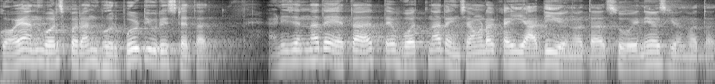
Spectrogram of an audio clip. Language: Konkani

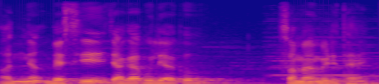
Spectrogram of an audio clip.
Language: Odia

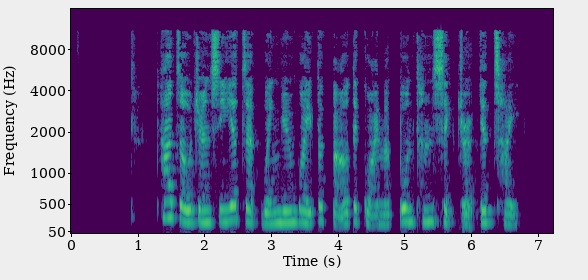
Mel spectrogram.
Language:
Cantonese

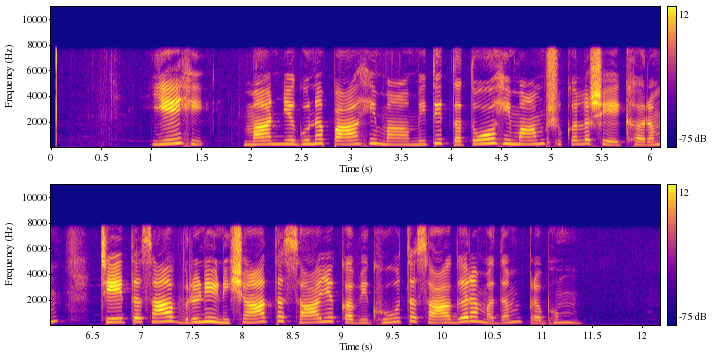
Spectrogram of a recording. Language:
Sanskrit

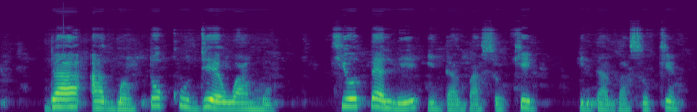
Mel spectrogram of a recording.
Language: Yoruba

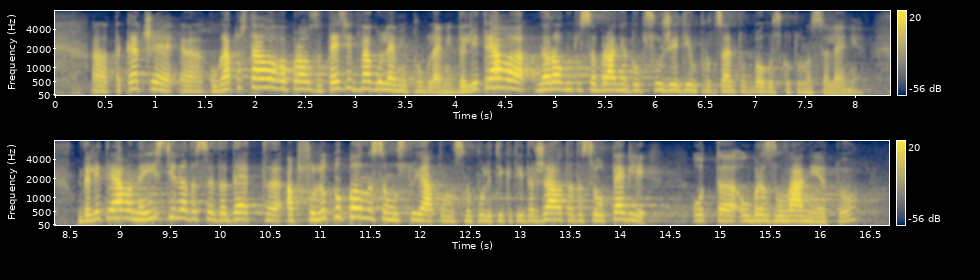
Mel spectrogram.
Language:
Bulgarian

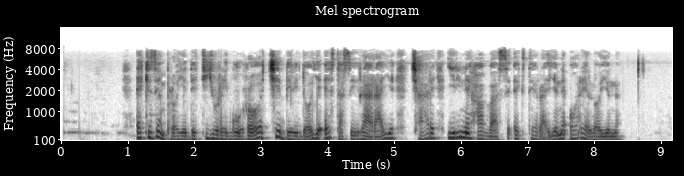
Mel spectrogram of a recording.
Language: Esperanto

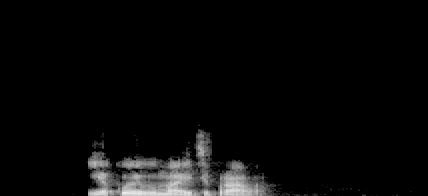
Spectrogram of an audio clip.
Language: Belarusian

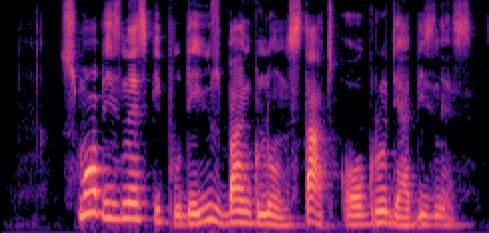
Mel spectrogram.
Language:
Nigerian Pidgin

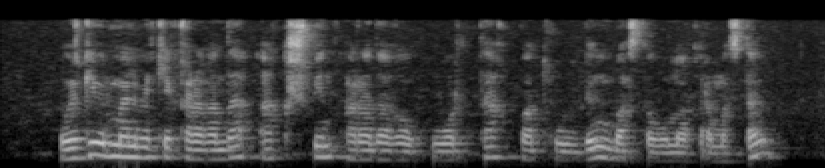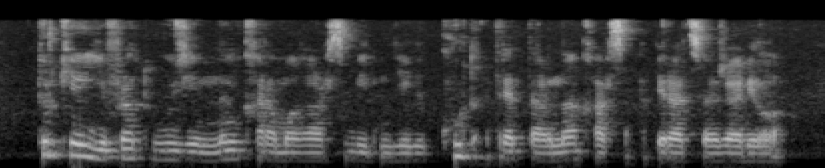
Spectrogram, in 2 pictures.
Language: Kazakh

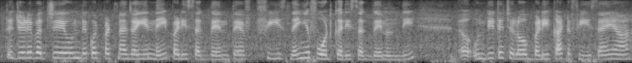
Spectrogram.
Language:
Dogri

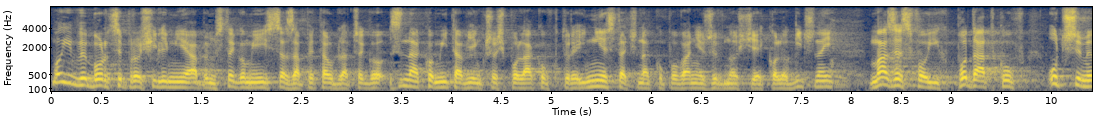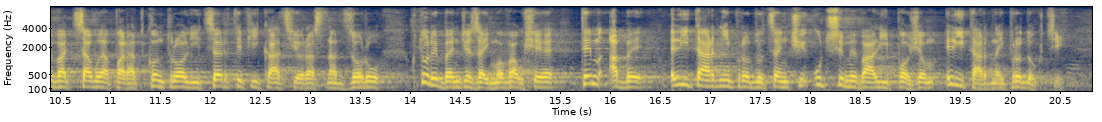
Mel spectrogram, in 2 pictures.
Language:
Polish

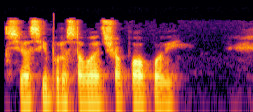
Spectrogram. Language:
Pashto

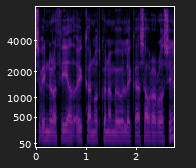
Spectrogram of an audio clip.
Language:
Icelandic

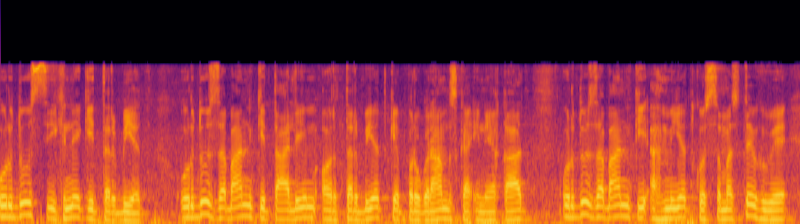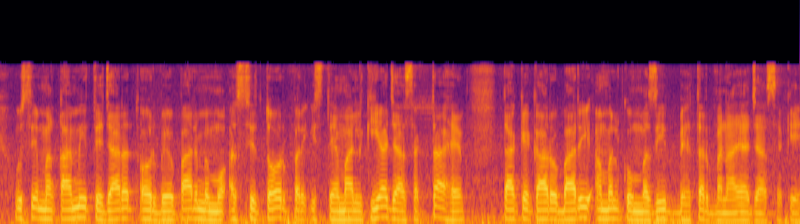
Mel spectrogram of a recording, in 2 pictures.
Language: Urdu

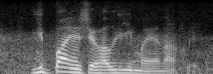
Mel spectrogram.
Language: Russian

